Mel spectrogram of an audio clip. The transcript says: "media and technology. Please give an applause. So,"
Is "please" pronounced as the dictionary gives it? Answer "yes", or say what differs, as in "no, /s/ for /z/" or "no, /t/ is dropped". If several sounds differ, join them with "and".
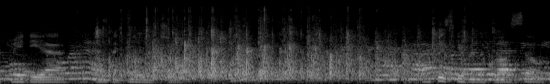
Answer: no, /l/ is dropped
